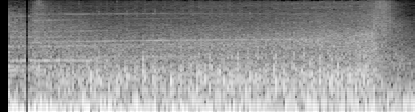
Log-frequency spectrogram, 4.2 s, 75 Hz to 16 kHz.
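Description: UH-1 Huey helicopter's rotor and engine running loud and close, a dense low beating with a steady high whine above it. A brief rushing swish comes near the end.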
